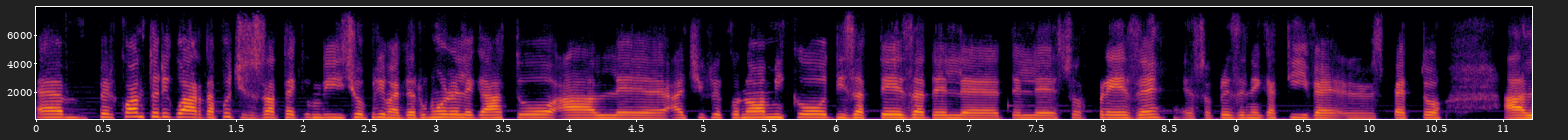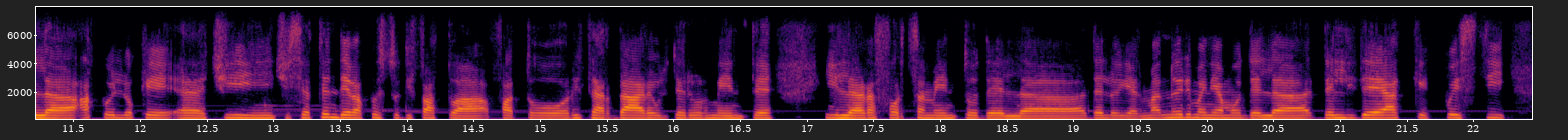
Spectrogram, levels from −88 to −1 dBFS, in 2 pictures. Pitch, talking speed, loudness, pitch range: 190 Hz, 145 wpm, -29 LUFS, 180-210 Hz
